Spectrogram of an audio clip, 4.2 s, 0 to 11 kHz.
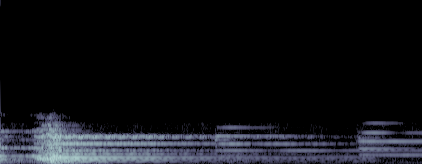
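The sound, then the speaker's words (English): The historic Blandford bells ring from a bell tower: a large bell tolls with a strong strike and long ringing decay, followed by softer overlapping bell strikes around two and three and a half seconds, sounding resonant. “They've been ringing from that bell tower for 3 centuries.”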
